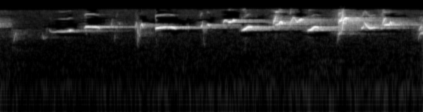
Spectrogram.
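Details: Oriental white-eye in the wild-type 'ngalas' singing style, giving a fast, high-pitched twittering run of thin rising and falling whistles that grows busier toward the end.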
